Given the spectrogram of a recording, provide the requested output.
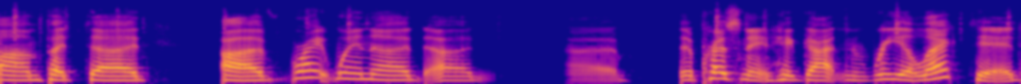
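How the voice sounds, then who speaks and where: A woman's medium-pitched voice at a fairly quick pace with ordinary pitch variation, in a very clean recording with a silent background and a dry, close sound with no echo. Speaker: radio talk show host. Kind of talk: casual talk radio chat. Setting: live internet radio stream. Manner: loud; halting, many fillers.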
